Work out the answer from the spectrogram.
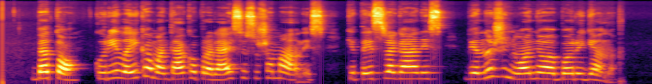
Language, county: Lithuanian, Klaipėda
